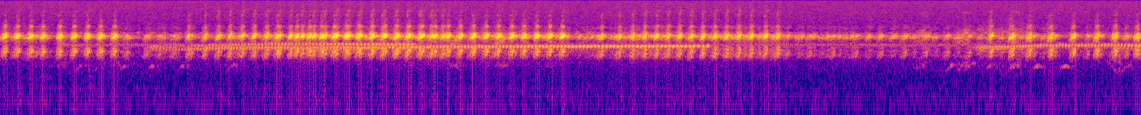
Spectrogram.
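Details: Tree frogs singing in a pond on an April night in north-east Italy: rapid pulsed croaks repeated about four per second in overlapping chorus, with a steady high trill of mole crickets running beneath.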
